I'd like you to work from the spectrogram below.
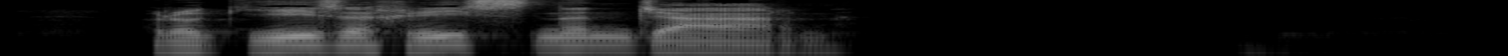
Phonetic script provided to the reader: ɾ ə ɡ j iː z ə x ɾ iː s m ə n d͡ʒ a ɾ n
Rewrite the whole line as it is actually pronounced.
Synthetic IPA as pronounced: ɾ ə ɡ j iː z ə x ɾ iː s n ə n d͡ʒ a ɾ n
